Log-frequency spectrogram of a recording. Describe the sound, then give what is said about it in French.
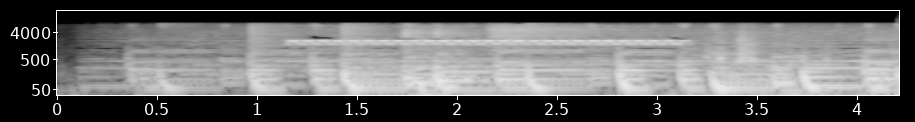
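A telephone rings in a man's home with a melodic electronic ringtone that plays loudly and continuously. The ring repeats musically with steady rhythmic pulses and a sustained high tone through the middle, and no voices are present. “Trois jours après la disparition de son passeport, Rise Pass, le téléphone sonnait chez lui.”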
